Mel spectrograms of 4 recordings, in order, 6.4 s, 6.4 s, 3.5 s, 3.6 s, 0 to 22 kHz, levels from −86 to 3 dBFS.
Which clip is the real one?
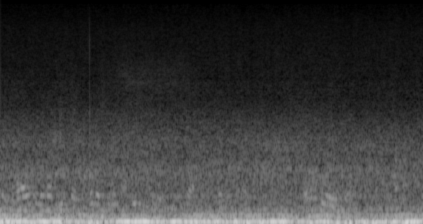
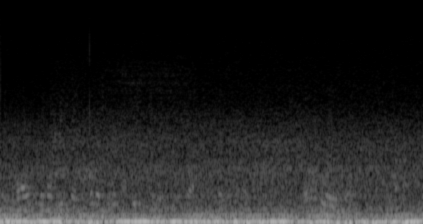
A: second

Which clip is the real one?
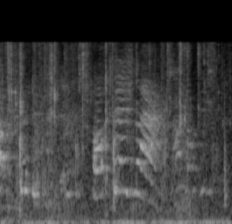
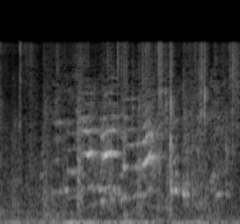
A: first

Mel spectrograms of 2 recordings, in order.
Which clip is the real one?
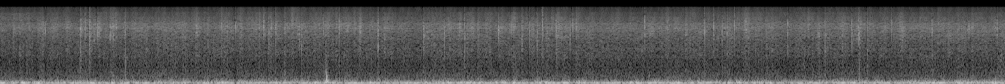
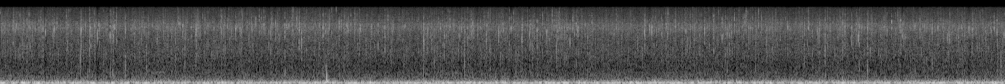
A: second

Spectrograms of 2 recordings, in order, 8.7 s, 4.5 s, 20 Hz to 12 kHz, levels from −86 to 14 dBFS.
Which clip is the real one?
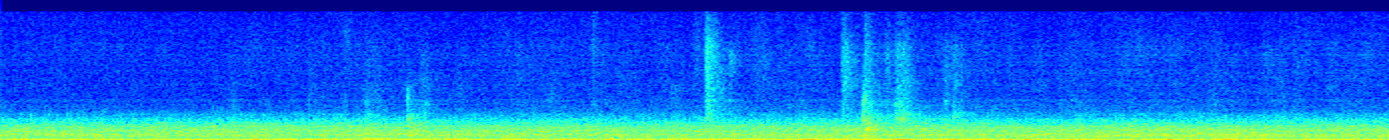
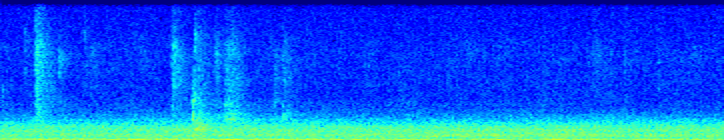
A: second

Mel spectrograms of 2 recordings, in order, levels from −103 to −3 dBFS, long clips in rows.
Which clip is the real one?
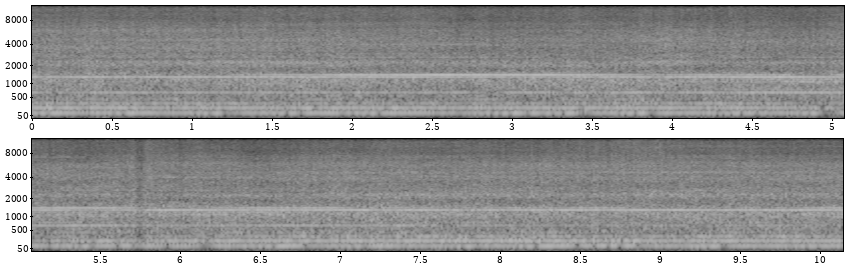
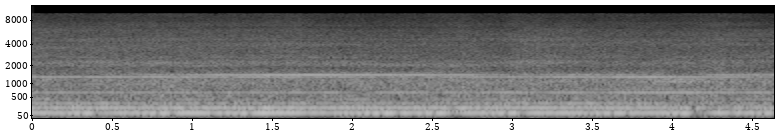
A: first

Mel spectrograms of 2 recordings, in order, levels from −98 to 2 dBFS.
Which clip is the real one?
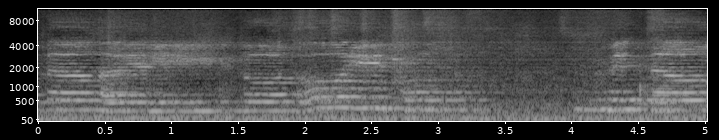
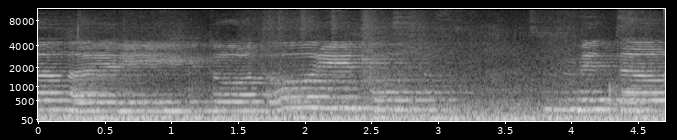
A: second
